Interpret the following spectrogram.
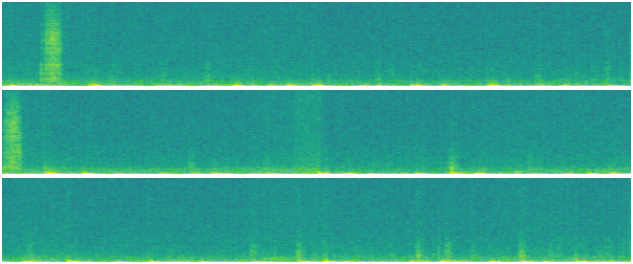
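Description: Pen writing on a paper diary page on a wooden desk, heard close up: a busy, irregular run of soft low taps and scratches from the pen strokes, with a few brief higher swishes of paper and hand movement.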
